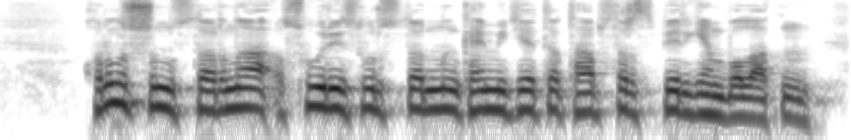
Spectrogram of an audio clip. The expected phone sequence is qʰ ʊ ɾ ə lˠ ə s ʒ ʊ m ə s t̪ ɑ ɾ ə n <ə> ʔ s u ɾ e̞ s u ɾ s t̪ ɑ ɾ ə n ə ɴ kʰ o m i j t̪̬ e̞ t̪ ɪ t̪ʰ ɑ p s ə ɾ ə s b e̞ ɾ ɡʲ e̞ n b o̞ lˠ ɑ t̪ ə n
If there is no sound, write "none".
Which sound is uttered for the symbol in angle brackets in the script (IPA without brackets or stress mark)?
ɑ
